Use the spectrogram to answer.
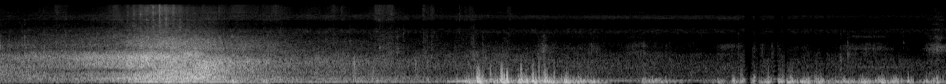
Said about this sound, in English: Had two cars passing each other on a curve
